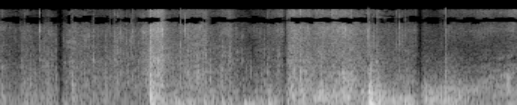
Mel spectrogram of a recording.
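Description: A cardboard box thuds and scrapes as it is handled.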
